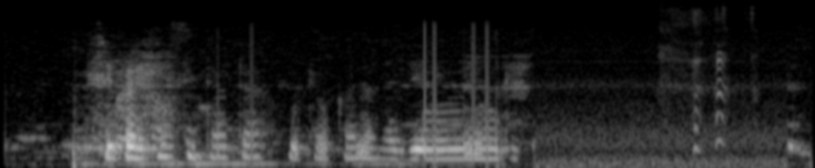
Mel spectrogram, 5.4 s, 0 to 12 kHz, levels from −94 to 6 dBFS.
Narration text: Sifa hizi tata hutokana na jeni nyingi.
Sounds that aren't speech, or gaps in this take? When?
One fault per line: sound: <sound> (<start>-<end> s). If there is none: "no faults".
sound: laugh (4.4-5.1 s)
